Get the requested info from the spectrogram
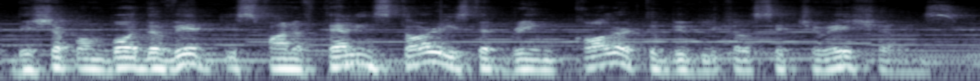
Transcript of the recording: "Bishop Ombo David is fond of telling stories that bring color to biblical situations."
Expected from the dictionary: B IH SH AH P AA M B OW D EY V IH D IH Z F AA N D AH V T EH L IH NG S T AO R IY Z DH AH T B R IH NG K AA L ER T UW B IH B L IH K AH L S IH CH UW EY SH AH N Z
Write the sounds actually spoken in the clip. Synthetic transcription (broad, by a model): B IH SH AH P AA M B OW D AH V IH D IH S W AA N AH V T EH L IH NG S T AO R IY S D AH T B R IH NG K AA L ER T UW B IH B L IH K AH L S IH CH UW EY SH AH N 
